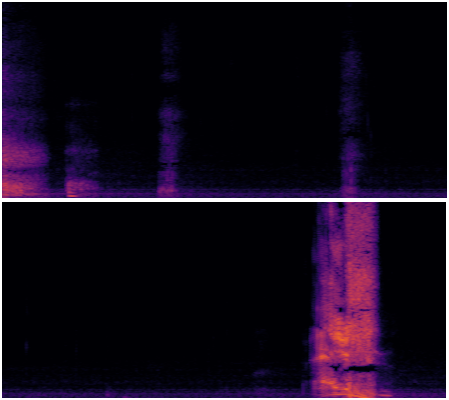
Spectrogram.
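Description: Several small sneezes and sniffs, then one loud, explosive sneeze in a quiet room; ordinary sneezing.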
